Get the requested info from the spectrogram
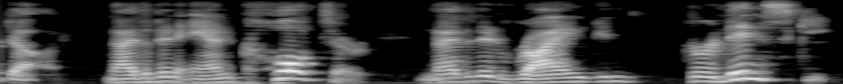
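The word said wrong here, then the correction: Girdusky: Gerdusky? Yeah, Gerdusky. That's how it's pronounced.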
